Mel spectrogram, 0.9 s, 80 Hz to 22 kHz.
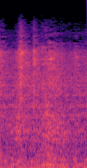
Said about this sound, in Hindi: कोच नंबर 13 के बाद की जो ट्रेन है वो वहाँ पर बिल्कुल सामने शंट हो रही है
